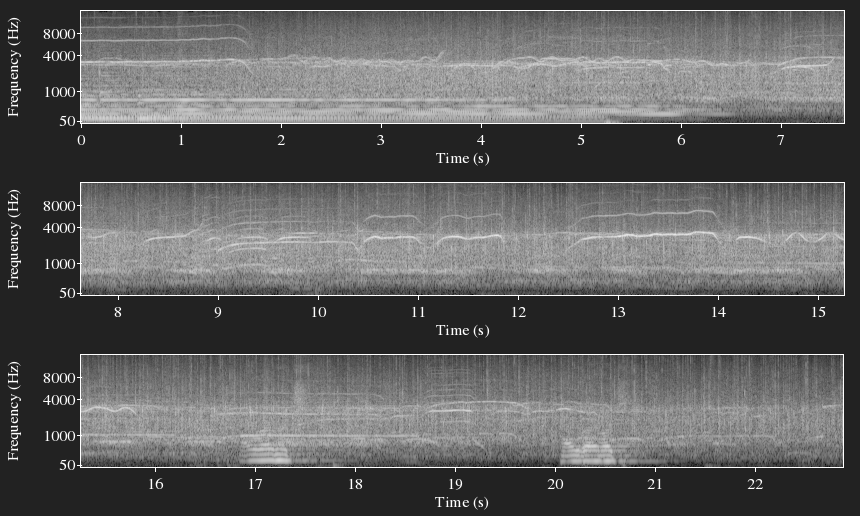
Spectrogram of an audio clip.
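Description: A live audience applauding, cheering and whistling at the end of the ballad, with many shrill, sliding whistles through the middle. The band's last chord rings out under the applause and stops about five to six seconds in, and a man's voice is briefly heard near the end.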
